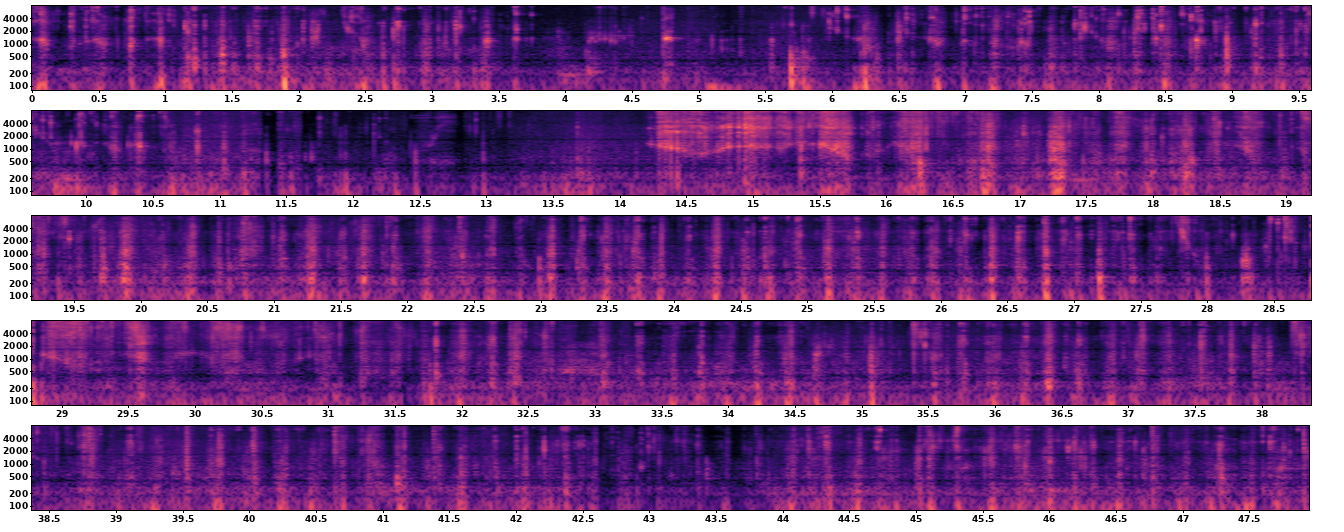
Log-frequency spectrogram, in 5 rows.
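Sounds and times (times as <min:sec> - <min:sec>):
crunchy bites: 0:00.0 - 0:04.9, 0:14.2 - 0:23.9, 0:24.5 - 0:32.7
quick chewing: 0:14.2 - 0:47.9.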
